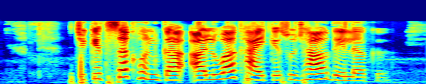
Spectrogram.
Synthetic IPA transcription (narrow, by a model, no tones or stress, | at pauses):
t͡ʃɪkɪt̪səkɦʊnkaʔəlʋakʰaːekesʊd͡ʒʱaːwd̪eːlək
